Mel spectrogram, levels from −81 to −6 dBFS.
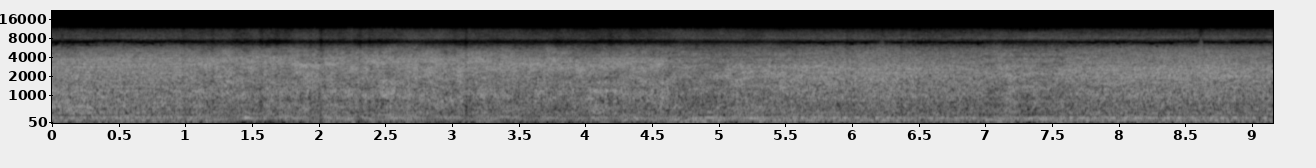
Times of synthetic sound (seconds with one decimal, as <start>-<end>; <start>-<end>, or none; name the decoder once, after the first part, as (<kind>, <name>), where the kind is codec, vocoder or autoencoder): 1.1-5.6 (codec, SNAC); 7.0-7.6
